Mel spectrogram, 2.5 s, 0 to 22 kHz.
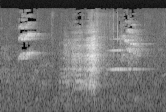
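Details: Captive sulphur-crested cockatoo at the Belgrade zoo in Serbia, 2021: one short, coarse squawk in the middle, with thin whistled tones from other birds before and after.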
